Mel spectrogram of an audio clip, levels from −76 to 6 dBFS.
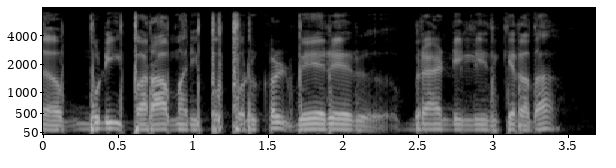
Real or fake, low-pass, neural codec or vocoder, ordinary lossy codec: real; 7.2 kHz; none; none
